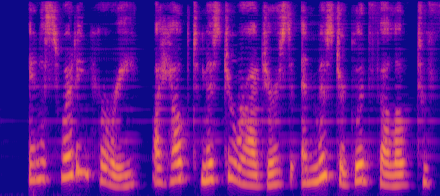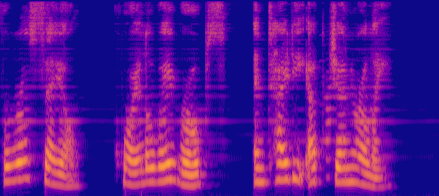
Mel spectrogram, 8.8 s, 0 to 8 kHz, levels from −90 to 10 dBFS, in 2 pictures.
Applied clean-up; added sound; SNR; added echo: neural mask model DeepFilterNet 3.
